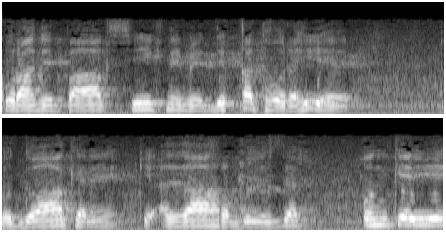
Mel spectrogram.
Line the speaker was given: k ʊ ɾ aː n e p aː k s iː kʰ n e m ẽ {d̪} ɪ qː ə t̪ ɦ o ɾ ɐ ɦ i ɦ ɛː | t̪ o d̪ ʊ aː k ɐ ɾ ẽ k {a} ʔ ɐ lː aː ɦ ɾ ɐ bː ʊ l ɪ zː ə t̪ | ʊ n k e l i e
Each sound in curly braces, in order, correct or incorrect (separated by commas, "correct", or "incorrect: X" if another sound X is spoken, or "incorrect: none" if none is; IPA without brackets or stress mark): correct, incorrect: e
